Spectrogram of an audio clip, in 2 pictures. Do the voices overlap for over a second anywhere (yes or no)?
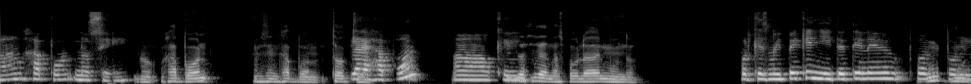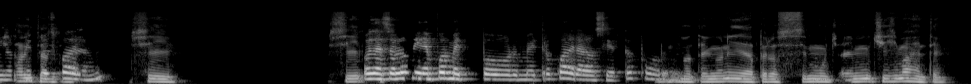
yes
